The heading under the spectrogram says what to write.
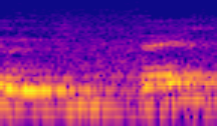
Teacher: le E caduc, il est à peine prononcé, il est souvent mis entre parenthèses quand il est en fin de mot, hein, il n'est normalement pas prononcé, sauf accent du midi, du sud-ouest de la France.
